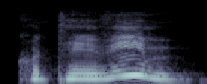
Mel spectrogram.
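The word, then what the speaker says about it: כותבים: Kotevim. Kotevim. All right? Kotevim. So the word ketuv means to write or to inscribe. So what is kotevim?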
